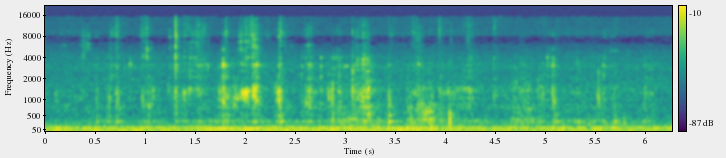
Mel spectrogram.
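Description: Faint chewing of chili cheese fries, with soft, irregular mouth clicks.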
